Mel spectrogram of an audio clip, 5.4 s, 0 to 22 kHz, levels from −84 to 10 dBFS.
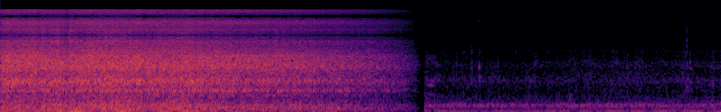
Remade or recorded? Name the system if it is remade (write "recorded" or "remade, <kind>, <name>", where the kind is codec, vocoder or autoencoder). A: remade, vocoder, BigVGAN v2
